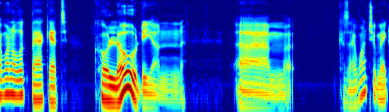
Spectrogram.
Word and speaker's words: collodion: And I want to look back at collodion, because I want to make sure I am pronouncing that in the proper manner of pronunciation.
